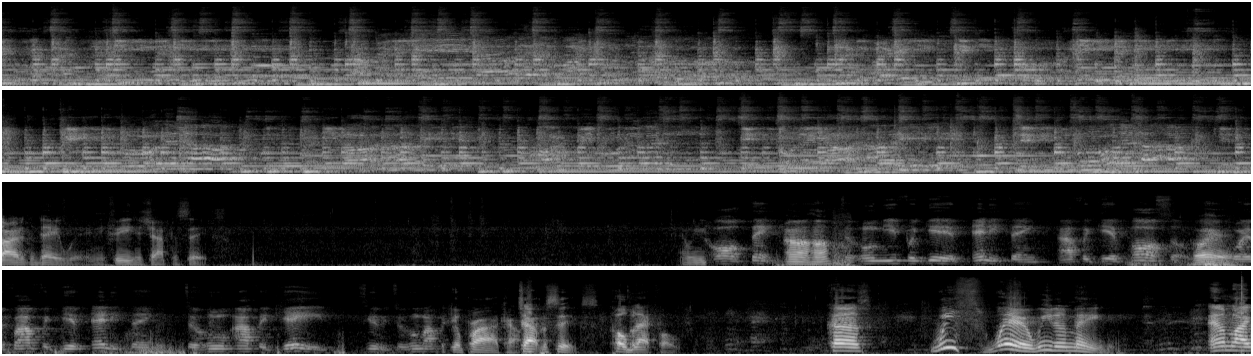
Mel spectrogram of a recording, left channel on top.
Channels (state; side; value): different; both; correlation 0.00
